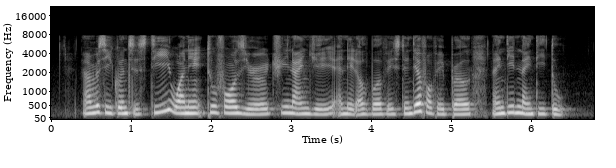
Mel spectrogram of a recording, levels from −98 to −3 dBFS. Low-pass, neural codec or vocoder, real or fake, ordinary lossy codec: none; none; real; none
